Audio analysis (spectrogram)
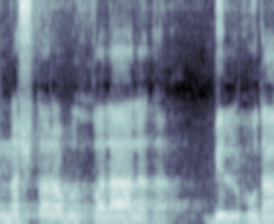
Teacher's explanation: نشتروا الضلالۃ یہاں پر جو ہے الف لام کے بعد حروف شمسی کے 14 حرفوں میں سے ضاد ہے، اس لیے الف اور لام کو نہ پڑھیں گے بلکہ بعد والے حرف سے ملا کر پڑھیں گے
